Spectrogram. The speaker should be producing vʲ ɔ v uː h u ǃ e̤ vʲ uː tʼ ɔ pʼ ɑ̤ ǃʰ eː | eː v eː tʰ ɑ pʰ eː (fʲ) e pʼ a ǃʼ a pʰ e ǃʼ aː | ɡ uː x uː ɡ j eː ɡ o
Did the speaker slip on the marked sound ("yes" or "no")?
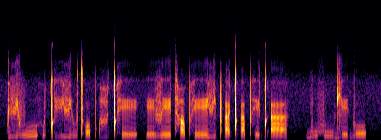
yes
